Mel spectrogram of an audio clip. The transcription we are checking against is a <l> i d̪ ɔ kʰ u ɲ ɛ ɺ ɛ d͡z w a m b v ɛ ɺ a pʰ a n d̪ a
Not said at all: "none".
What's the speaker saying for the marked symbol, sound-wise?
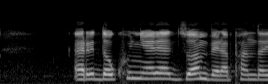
ɾ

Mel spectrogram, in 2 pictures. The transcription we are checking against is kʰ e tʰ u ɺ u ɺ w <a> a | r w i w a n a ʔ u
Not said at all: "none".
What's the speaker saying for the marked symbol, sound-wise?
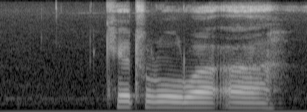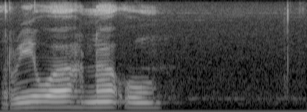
a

